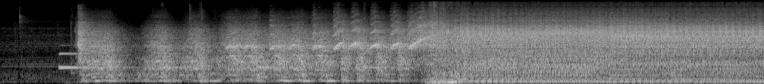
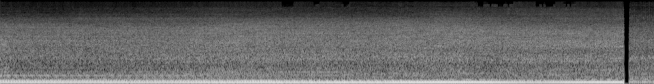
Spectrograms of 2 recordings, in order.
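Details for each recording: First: 2004 Ford Crown Victoria 4.6L 2V after timing chain replacement, starting on booster pack: cranks, catches, settles to busy even idle; owner reports a hard knock that comes and goes on startup despite oil pressure, cause unknown. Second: Ford 4.6L 2V after timing chain replacement with Cloyes set, warm after about 10 minutes running: steady, even low idle rumble with no ticking or rattling; engine now runs smooth and quiet.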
